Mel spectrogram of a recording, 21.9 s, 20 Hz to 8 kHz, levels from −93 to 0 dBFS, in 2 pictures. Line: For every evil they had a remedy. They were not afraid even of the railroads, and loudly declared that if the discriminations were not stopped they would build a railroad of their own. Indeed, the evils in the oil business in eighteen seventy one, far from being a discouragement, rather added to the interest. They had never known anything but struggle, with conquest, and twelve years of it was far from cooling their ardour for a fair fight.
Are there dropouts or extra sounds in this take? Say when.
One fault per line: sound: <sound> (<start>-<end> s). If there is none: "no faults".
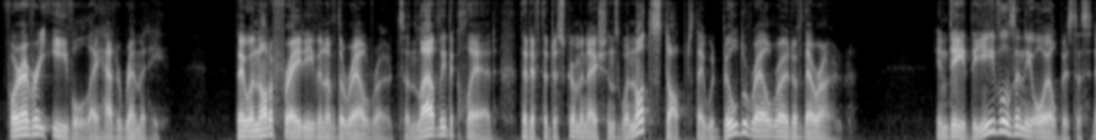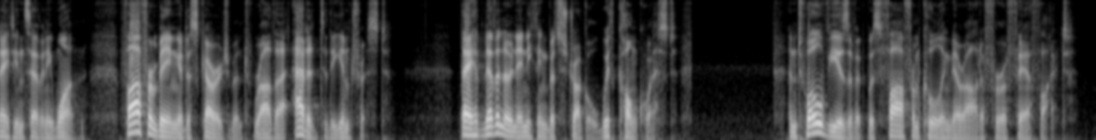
no faults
